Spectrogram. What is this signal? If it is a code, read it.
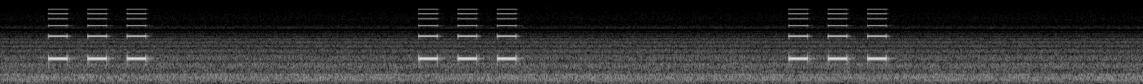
Beep code, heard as beeps from a small speaker, played three times, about 1240 Hz. 3 short. In AMI BIOS tables: failure in the first 64 KB of memory; in Dell tables: chipset error.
